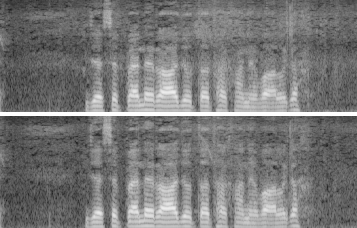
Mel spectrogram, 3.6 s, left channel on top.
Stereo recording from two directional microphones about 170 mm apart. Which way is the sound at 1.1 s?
15° right (ahead or behind).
